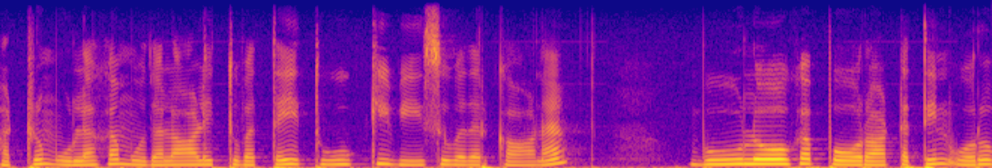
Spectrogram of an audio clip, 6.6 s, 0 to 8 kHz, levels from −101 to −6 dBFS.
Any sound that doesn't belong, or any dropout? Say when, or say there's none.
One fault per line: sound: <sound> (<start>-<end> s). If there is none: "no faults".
no faults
